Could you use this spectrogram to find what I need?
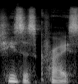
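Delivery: muttering under breath. Telling a story of waiting at a counter, the speaker recalls cursing, muttered under breath. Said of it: "Under my breath, I mutter".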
